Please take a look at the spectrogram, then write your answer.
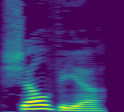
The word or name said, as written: shelvia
